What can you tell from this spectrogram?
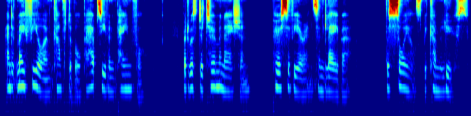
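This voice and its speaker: A woman with a deep voice reads a scripted guided meditation softly and breathily, her phrasing gentle and measured with frequent pauses.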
